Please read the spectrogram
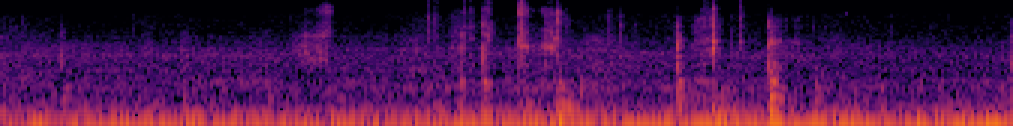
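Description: Someone moving about in a small, bare room: scattered short clicks and crackles over a low steady rumble, most of them bunched in the middle of the stretch.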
